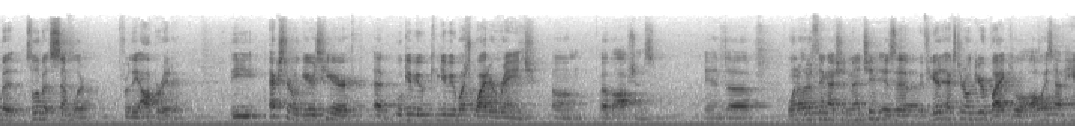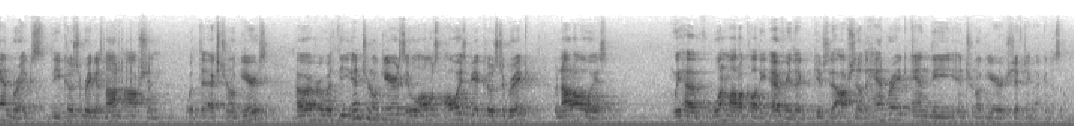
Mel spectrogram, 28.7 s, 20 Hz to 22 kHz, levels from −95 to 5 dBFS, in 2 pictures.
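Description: From start to finish there's mains hum sitting under everything, a steady 60 Hz drone with a few low harmonics riding on it. Something like a ground loop or a nearby transformer is leaking the power line into the signal, and at roughly 15 dB below the audio it's hard to miss.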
